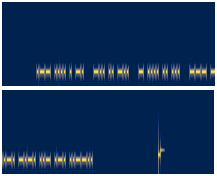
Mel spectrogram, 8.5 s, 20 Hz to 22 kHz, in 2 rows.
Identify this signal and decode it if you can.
Morse code, heard as a keyed tone, about 40 wpm, 700 Hz. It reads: WHEN DID THIS OCCUR?
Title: Sentences from Top 1000 Words - Review Part 6 - 40wpm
